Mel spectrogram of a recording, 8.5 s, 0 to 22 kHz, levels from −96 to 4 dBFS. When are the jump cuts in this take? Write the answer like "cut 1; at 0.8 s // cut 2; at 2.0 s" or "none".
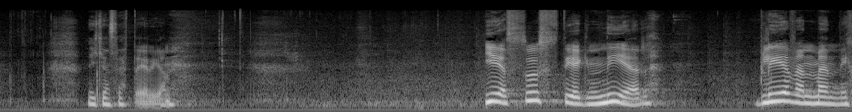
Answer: none

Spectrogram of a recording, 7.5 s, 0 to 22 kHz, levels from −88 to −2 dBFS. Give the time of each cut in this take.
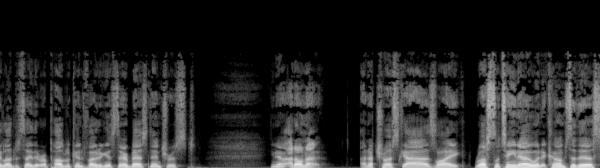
cut 1; at 4.7 s // cut 2; at 5.9 s

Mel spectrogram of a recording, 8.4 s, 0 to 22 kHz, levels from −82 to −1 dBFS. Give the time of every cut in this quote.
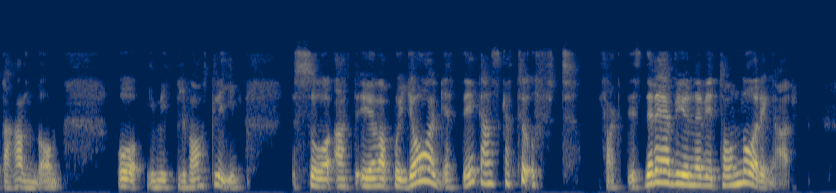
cut 1; at 1.5 s

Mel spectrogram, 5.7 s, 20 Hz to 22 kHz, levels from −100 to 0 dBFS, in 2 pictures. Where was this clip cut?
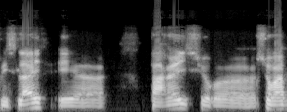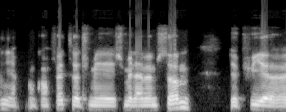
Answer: cut 1; at 2.6 s // cut 2; at 3.7 s

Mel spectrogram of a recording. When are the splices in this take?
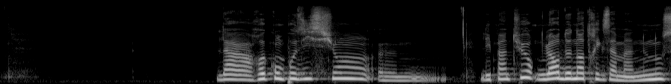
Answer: cut 1; at 5.3 s

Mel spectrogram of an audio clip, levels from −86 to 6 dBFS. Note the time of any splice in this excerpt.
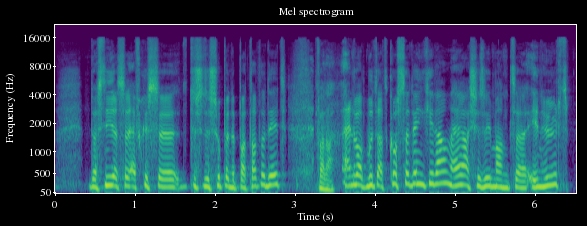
cut 1; at 3.2 s

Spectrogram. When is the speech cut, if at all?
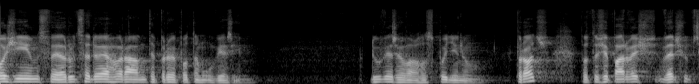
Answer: cut 1; at 3.6 s // cut 2; at 5.1 s

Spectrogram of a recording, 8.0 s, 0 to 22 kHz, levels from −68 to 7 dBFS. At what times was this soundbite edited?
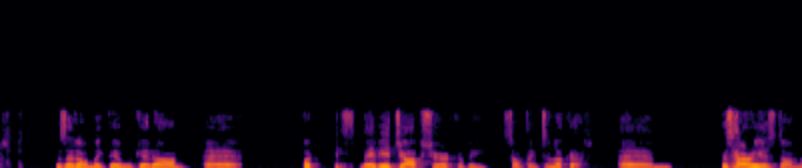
cut 1; at 3.4 s

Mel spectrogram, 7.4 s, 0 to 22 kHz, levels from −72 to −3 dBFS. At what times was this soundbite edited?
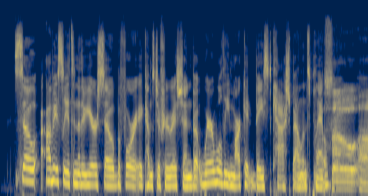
cut 1; at 6.4 s

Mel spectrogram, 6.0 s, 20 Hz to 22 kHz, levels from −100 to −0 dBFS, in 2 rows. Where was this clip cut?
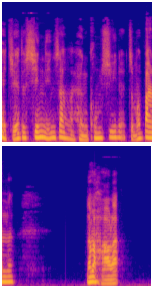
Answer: none

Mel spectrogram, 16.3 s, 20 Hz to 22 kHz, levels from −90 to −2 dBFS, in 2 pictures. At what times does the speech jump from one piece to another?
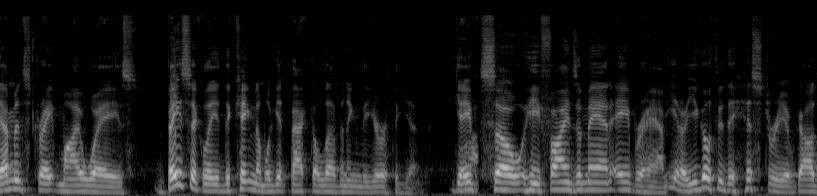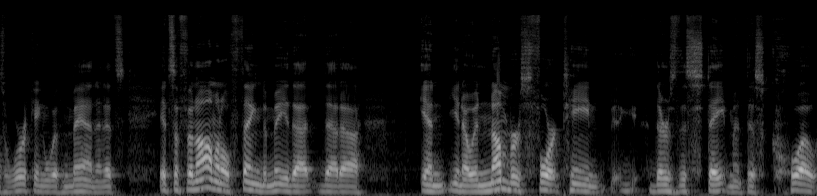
cut 1; at 4.8 s // cut 2; at 6.6 s

